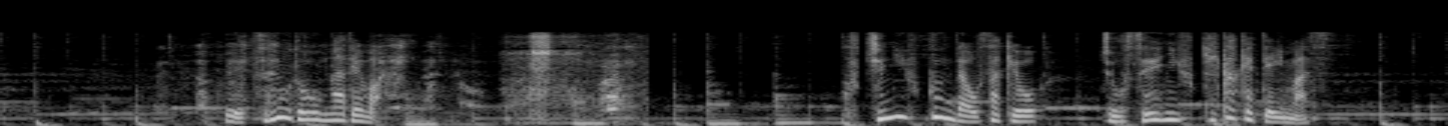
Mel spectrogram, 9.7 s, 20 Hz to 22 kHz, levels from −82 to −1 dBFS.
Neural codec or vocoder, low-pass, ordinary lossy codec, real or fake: codec, 16 kHz, 8 kbps, FreqCodec, smaller model; none; none; fake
